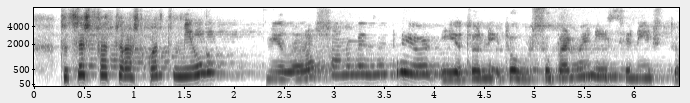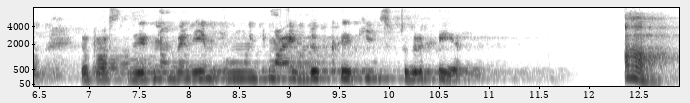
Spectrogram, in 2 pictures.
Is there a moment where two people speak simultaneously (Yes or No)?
No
